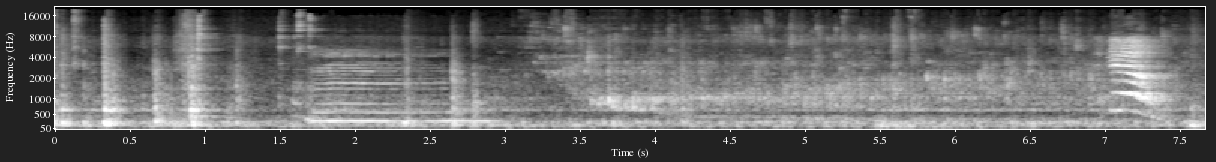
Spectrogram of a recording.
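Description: Water pours steadily into a pot for several seconds, close by, while a person talks over it and a few clinks sound at the start.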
